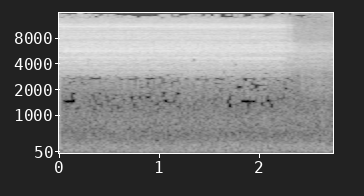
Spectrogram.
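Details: A cicada in a summer park in Bucheon, Korea, gives a steady, high, hissing drone that runs unbroken, then softens slightly near the end.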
